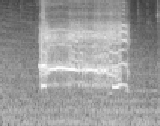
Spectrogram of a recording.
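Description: A young girl lets out a single sharp, piercing scream lasting just over a second, loud, with a steady high pitch before it cuts off abruptly into quiet.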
